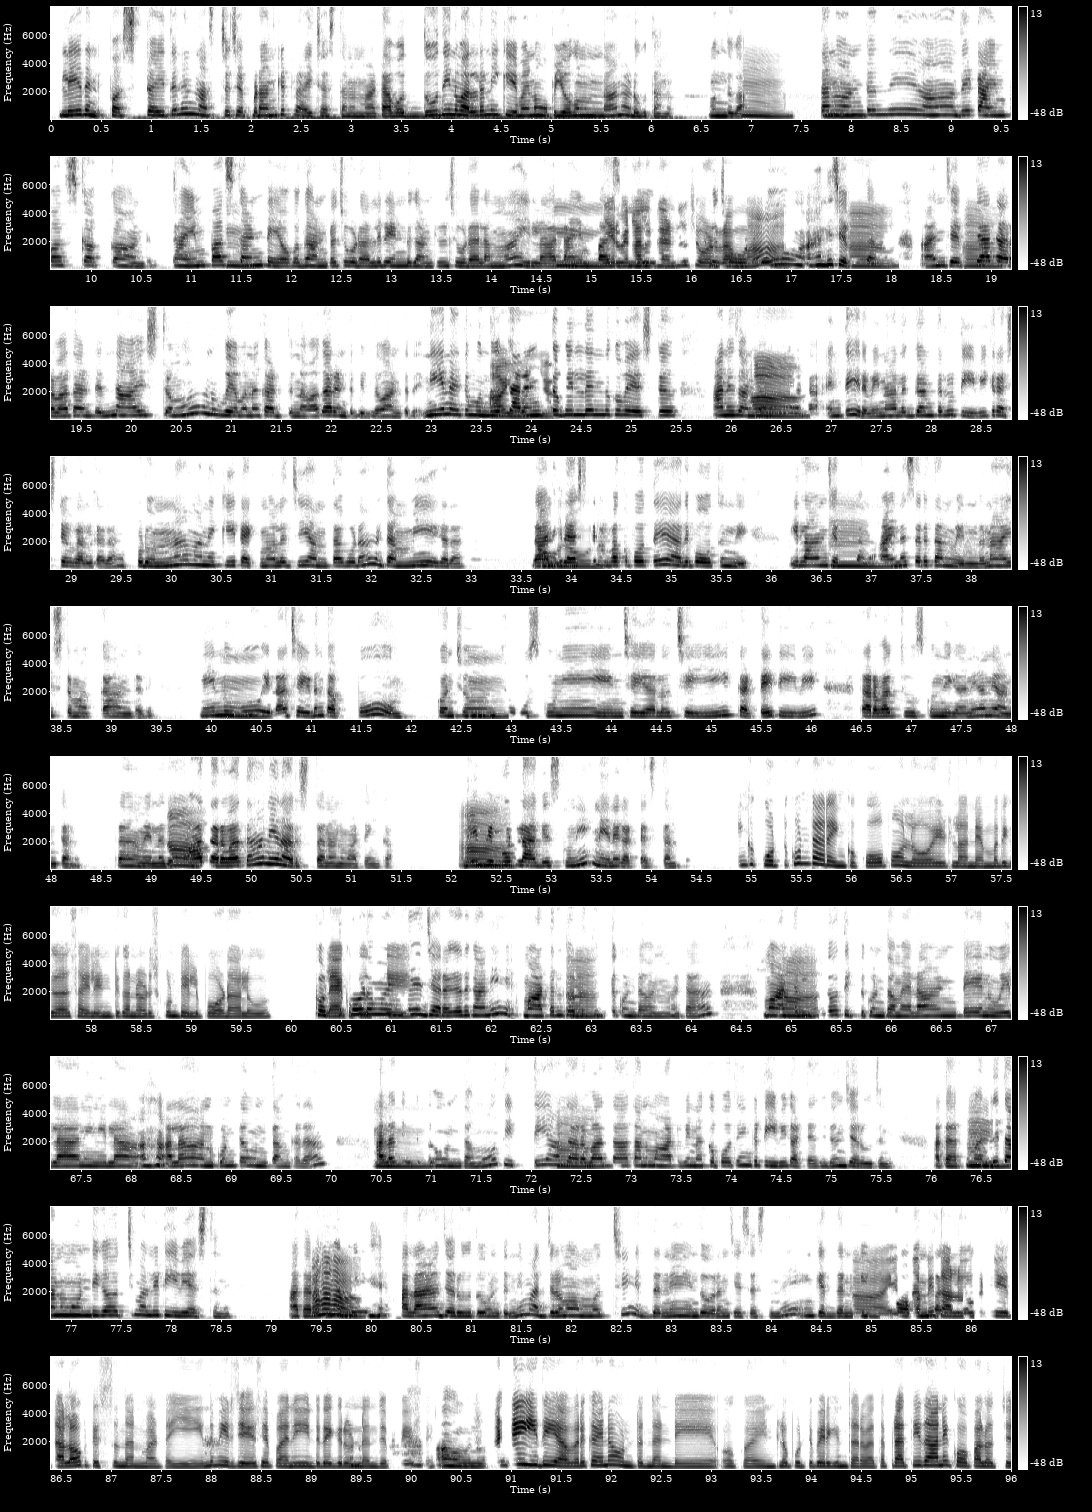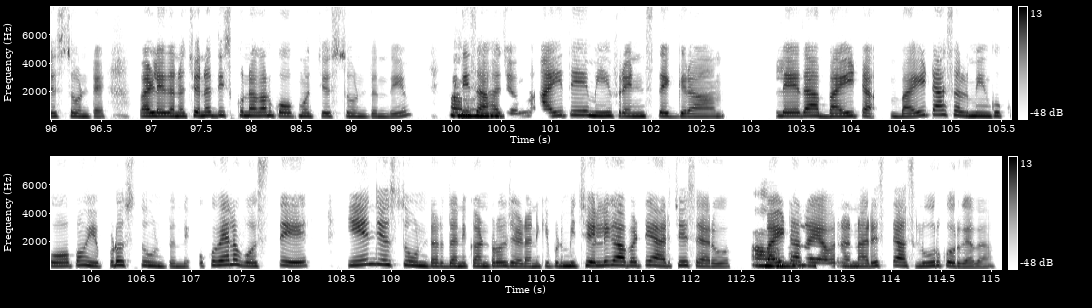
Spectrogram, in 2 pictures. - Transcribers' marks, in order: static; other street noise; in English: "ట్రై"; in English: "టైంపాస్‌కక్క"; in English: "టైంపాస్"; in English: "టైంపాస్‌కి"; chuckle; in English: "వేస్ట్"; in English: "రెస్ట్"; in English: "టెక్నాలజీ"; in English: "రిమోట్"; in English: "సైలెంట్‌గా"; other background noise; chuckle; giggle; "ఇద్దరికి" said as "ఇద్దనికి"; chuckle; in English: "ఫ్రెండ్స్"; in English: "కంట్రోల్"
- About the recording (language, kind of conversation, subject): Telugu, podcast, కోపాన్ని నియంత్రించుకోవడానికి మీరు అనుసరించే పద్ధతి ఏమిటి?
- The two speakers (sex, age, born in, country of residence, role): female, 20-24, India, India, host; female, 25-29, India, India, guest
